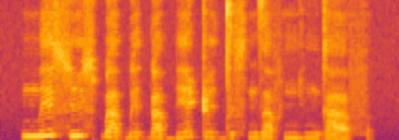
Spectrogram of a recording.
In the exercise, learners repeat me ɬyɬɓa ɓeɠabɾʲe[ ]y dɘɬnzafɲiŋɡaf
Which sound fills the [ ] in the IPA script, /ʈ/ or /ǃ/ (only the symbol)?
ʈ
